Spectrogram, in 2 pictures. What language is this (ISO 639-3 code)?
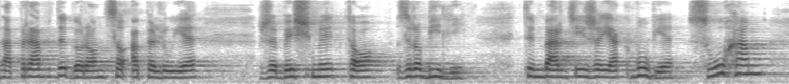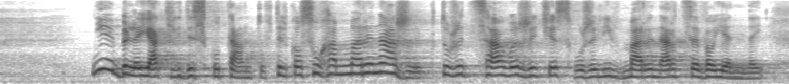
pol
